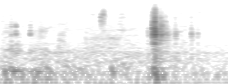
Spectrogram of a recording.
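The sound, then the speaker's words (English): A pair of dice is rolled, giving faint scattered clicks and one sharper clack in the middle, quiet over a low background hiss. “I'm going to roll a dice. A pair of dice. And see which one gets higher.”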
